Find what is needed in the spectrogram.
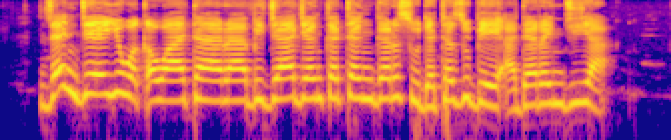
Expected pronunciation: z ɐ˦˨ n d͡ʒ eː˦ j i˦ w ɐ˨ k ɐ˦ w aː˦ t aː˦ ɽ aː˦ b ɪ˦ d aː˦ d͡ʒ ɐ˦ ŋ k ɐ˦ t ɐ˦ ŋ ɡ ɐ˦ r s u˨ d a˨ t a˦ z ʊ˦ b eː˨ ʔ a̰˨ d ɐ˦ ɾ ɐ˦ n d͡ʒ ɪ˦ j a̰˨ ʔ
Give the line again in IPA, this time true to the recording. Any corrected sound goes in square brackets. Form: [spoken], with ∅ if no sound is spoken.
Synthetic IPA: z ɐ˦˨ n d͡ʒ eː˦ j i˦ w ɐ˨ [kʼ] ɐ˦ w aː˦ t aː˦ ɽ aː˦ b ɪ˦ [d͡ʒ] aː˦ d͡ʒ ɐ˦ ŋ k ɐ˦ t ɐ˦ ŋ ɡ ɐ˦ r s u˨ d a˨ t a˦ z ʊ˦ b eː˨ ʔ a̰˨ d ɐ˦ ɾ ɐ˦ n d͡ʒ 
